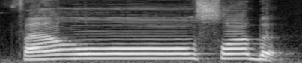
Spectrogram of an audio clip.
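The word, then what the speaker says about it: فانصب: Jadinya nyampur antara pengucapan nun dan shad. Separuh di sini, separuh di sini, gitu. Fansab, dan harus ada gunnah, ya.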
